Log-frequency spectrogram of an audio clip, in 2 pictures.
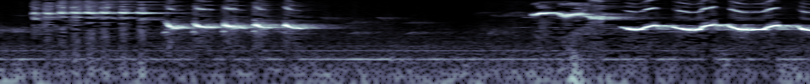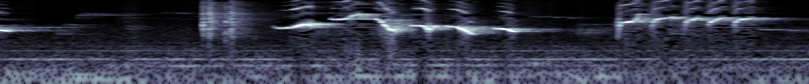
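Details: Lure song of a brown-chested jungle flycatcher, played to young forest-caught birds that sing little: three bursts of rippling, looping whistles, each dropping from a high note to a wavering lower trill, over a faint constant hum.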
